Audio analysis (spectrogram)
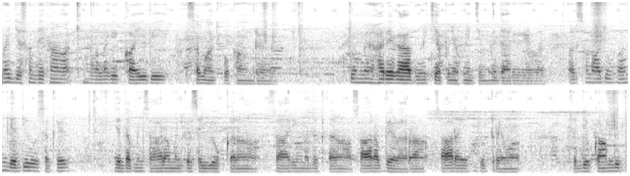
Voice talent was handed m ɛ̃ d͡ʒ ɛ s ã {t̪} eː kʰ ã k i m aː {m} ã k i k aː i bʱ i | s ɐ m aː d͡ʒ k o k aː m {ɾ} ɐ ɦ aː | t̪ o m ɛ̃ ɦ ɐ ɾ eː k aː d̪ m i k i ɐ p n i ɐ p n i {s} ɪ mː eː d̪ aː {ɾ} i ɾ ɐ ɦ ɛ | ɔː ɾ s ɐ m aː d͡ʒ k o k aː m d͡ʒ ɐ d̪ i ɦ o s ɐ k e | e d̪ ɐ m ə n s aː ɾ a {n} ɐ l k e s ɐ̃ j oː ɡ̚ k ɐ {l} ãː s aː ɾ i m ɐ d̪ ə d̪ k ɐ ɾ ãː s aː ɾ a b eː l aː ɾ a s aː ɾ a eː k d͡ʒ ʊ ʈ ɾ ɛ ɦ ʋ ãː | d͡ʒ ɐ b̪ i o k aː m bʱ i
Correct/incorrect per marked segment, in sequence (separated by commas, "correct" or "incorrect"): incorrect, incorrect, correct, incorrect, correct, incorrect, incorrect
